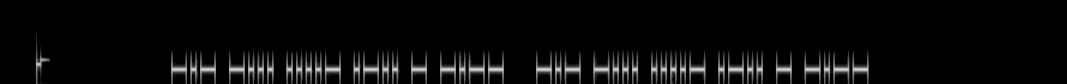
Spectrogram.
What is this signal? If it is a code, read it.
Morse code, heard as a keyed tone, about 25 wpm, 700 Hz. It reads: KB4LTY KB4LTY
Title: USA Call Signs Repeated 2x 25wpm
